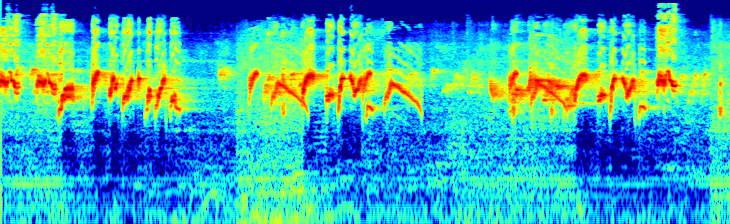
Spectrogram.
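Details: Red-whiskered bulbul song in the Thai เบิ้ล (double) style, sung slowly and clearly, played for caged bulbuls to copy: bursts of quick whistled, up-and-down slurred notes, several phrases separated by short pauses.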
